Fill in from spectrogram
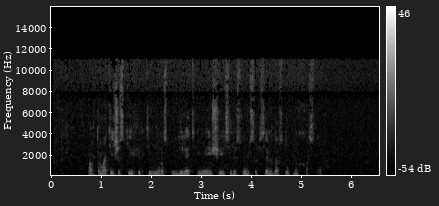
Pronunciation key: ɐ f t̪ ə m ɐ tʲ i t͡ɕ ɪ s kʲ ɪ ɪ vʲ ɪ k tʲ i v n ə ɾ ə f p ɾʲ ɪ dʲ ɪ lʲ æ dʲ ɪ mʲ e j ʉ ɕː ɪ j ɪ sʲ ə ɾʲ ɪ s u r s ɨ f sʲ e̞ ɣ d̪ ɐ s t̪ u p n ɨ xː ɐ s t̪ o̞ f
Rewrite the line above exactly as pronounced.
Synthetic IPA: ɐ f t̪ ə m ɐ tʲ i t͡ɕ ɪ s kʲ ɪ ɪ fʲ ɪ k tʲ i v n ə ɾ ə s p ɾʲ ɪ dʲ ɪ lʲ æ tʲ ɪ mʲ e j ʉ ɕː ɪ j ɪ sʲ ə ɾʲ ɪ s u r s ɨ f sʲ e̞ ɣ d̪ ɐ s t̪ u p n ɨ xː ɐ s t̪ o̞ f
